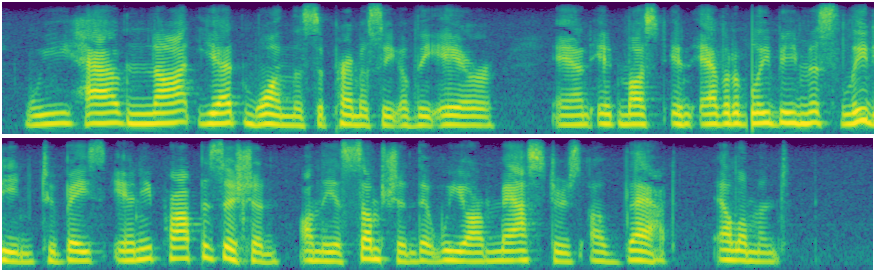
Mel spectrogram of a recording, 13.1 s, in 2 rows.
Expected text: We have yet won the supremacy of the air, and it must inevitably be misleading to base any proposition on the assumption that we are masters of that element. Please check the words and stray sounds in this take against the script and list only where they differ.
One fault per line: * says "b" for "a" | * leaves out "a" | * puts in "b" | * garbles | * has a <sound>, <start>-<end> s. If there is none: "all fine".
* puts in "not"
* has a dropout, 5.6-5.6 s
